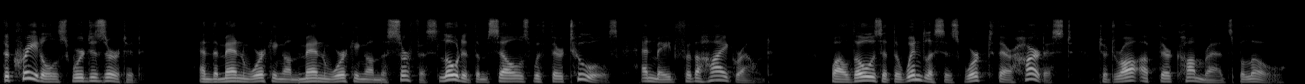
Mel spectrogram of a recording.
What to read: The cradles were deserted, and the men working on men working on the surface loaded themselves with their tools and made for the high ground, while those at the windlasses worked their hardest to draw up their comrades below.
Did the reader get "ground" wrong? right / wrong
right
